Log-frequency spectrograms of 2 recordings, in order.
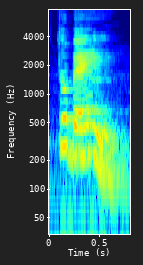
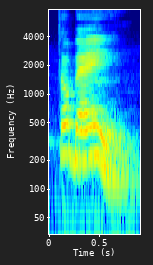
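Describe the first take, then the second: The two takes are said the same way.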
